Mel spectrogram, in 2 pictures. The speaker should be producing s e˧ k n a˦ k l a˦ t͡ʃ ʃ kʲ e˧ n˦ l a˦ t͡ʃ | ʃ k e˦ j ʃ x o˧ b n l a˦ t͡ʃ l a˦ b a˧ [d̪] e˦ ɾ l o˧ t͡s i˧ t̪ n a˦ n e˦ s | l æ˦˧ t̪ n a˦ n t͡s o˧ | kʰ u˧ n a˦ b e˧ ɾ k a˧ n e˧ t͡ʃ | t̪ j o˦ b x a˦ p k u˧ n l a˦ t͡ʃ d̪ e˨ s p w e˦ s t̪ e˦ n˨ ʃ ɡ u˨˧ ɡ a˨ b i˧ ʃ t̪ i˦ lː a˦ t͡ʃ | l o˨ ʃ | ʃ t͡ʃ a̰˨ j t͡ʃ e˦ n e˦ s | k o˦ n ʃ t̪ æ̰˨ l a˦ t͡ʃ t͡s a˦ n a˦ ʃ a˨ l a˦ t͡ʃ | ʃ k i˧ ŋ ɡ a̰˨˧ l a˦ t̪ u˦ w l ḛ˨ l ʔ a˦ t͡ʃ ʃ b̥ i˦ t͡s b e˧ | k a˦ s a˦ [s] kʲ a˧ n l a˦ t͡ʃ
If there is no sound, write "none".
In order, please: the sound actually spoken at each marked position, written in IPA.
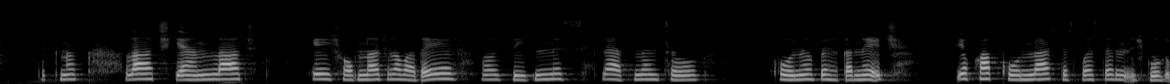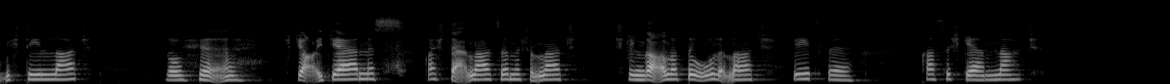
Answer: d̪, ʃ

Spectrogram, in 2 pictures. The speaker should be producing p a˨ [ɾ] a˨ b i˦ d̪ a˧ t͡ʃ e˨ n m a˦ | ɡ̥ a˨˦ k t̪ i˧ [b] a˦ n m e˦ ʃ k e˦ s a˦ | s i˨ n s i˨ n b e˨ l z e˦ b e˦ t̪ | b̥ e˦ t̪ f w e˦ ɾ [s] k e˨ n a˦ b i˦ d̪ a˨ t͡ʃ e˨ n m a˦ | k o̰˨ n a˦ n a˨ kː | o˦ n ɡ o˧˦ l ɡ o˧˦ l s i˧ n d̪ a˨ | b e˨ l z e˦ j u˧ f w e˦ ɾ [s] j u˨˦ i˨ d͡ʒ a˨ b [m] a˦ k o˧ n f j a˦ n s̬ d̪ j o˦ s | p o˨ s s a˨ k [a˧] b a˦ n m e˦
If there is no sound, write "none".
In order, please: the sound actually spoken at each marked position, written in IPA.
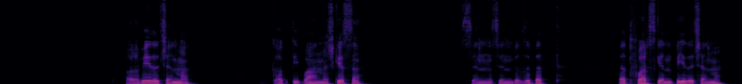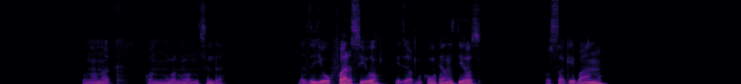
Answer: ɾ, b, s, s, m, i˧

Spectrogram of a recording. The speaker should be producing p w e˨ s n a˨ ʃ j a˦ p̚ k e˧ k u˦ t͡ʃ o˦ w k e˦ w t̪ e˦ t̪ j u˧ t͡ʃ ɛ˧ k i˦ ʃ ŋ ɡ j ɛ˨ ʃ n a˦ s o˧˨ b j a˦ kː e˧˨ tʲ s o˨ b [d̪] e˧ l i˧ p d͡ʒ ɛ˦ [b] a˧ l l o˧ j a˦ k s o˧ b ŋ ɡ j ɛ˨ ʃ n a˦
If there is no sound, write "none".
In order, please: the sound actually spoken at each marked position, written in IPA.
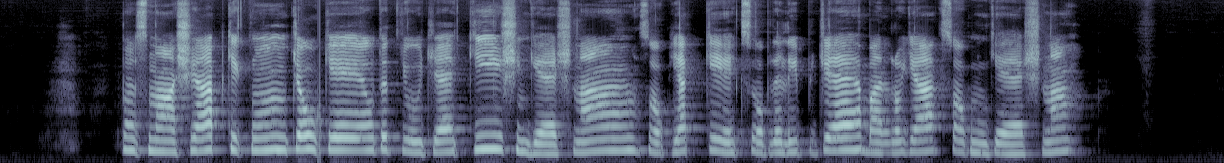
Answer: d̪, b

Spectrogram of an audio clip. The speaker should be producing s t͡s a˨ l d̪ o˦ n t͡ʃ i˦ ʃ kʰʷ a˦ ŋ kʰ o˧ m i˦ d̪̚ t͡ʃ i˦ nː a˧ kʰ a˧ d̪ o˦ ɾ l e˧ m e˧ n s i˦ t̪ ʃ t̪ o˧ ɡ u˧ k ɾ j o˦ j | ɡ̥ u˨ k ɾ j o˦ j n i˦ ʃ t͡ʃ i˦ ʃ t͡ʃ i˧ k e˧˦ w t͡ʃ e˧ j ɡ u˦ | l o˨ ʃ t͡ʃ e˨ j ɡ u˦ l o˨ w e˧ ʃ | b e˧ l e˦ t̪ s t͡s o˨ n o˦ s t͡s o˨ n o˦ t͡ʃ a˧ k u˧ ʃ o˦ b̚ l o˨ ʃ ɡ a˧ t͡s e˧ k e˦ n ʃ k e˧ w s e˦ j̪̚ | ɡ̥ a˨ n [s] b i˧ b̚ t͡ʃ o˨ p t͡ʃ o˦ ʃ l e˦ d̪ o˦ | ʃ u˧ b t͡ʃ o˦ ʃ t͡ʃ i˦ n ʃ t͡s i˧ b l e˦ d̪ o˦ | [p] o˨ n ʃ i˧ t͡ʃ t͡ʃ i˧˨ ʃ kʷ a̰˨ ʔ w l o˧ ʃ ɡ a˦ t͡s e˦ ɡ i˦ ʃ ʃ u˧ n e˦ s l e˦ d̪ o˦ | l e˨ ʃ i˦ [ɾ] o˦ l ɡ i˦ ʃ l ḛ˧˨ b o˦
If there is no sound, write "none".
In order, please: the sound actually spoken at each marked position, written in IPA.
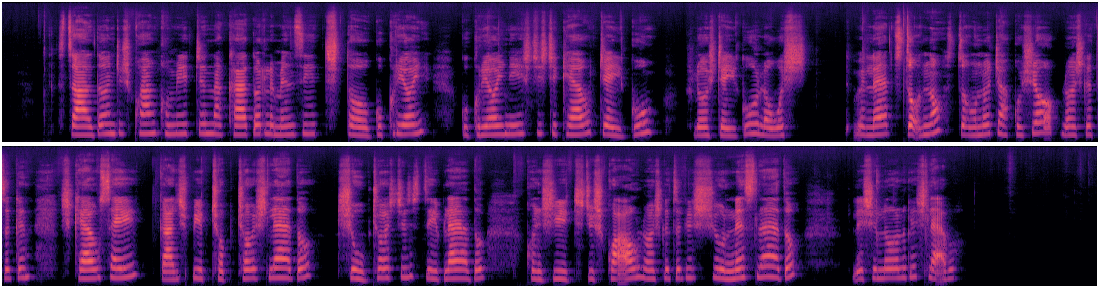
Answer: ʃ, k, l

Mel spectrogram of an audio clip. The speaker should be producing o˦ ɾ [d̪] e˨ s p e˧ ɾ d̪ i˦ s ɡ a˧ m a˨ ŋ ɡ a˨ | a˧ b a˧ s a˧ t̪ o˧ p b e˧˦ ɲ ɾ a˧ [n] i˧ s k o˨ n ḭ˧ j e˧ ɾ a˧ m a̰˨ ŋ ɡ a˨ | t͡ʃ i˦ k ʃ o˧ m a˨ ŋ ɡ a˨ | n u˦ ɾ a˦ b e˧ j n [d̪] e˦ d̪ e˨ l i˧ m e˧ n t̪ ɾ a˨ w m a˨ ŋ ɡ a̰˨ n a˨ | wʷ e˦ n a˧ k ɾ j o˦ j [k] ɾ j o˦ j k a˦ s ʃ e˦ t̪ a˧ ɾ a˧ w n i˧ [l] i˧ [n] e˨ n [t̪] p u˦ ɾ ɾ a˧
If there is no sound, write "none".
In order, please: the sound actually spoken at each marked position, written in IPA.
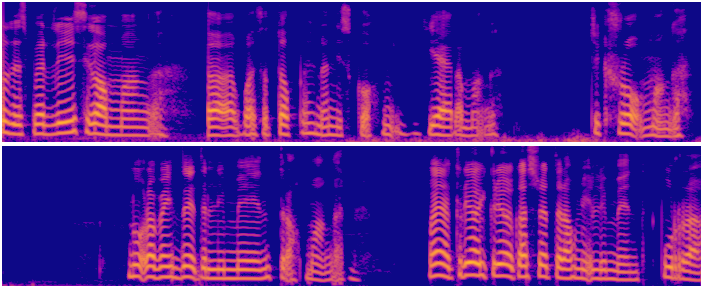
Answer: d̪, n, d̪, k, l, m, t̪

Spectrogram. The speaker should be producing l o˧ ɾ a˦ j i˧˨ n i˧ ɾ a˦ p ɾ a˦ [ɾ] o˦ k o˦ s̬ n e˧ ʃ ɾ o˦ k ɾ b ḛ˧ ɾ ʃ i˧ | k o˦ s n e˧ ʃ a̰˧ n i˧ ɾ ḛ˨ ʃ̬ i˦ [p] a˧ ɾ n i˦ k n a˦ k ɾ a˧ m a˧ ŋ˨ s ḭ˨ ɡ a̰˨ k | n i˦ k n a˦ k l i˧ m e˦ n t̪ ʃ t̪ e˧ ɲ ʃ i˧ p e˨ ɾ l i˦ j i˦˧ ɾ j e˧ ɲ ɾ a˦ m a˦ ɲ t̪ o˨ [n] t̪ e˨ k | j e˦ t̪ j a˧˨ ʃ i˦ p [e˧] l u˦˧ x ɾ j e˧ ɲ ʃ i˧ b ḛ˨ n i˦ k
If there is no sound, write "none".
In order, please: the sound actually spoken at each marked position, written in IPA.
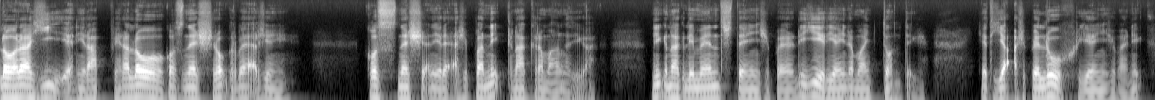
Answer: l, p, n, e˧

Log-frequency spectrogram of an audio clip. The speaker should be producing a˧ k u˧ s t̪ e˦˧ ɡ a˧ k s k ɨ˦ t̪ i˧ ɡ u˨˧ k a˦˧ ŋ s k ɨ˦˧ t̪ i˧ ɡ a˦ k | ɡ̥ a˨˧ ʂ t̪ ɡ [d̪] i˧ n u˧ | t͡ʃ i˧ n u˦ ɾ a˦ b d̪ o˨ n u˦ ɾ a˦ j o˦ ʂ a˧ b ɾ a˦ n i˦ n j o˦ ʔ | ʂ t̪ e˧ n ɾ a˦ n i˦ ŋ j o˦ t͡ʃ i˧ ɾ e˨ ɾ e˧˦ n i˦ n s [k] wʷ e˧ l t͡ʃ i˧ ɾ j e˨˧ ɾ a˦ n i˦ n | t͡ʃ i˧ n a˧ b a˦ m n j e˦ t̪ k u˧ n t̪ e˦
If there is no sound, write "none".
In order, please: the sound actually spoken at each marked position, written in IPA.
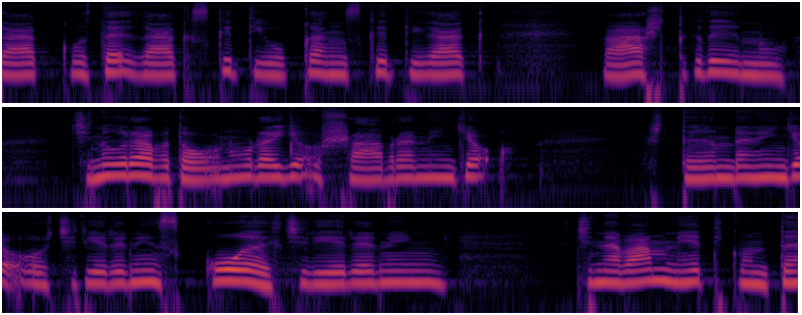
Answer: d̪, k

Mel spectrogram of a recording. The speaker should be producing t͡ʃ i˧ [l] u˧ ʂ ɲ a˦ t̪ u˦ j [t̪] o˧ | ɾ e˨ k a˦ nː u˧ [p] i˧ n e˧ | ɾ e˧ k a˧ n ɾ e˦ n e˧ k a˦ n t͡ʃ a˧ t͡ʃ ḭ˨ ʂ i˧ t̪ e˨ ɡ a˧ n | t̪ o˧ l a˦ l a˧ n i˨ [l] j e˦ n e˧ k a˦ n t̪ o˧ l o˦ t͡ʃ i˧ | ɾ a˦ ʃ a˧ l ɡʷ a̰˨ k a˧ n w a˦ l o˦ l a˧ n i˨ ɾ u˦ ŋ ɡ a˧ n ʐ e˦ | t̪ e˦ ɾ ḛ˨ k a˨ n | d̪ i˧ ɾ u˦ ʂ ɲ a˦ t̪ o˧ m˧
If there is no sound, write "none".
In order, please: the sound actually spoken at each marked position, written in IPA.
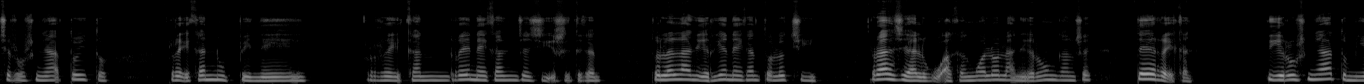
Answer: ɾ, t̪, p, ɾ

